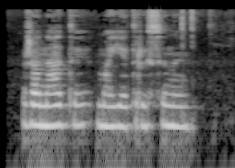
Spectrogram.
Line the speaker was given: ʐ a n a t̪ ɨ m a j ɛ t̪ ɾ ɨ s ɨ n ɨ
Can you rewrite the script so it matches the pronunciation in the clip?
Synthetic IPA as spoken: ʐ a n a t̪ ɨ m a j ɛ t̪ ɾ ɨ s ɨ n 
